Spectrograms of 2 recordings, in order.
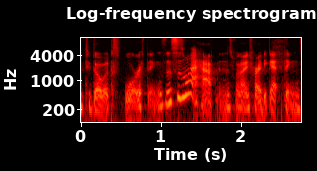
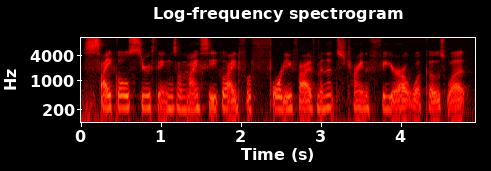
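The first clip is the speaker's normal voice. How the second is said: whisper; 6 dB quieter than usual. Pretend. Self-mocking narration of own fumbling.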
